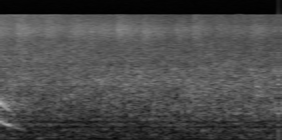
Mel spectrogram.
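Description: Steady rushing of a waterfall pouring onto rocks.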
